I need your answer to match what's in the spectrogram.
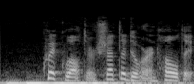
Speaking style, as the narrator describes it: exclaimed Craig

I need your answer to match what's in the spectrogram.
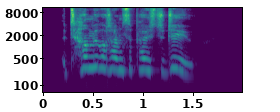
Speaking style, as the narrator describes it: Draco snapped harshly

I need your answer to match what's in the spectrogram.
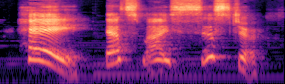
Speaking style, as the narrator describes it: Gwendolyn exclaimed

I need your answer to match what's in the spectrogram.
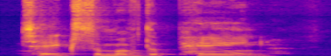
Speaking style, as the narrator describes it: he gasped

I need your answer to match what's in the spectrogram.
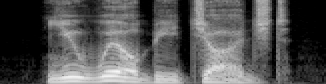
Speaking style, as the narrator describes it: Jack growled

